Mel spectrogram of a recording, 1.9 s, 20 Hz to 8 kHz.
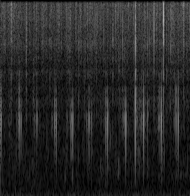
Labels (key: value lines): label: biophony, grazing
recorder: SoundTrap 600 or HydroMoth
